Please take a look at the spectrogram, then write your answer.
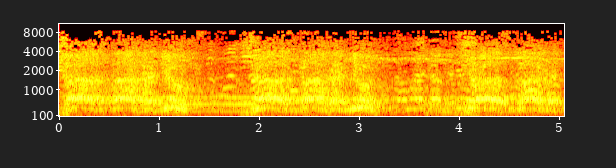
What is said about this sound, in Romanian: mii de oameni demonstrau la Parlament împotriva învestirii guvernului pentru alegeri anticipate împotriva lui Vlad Plahotniuc.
